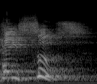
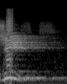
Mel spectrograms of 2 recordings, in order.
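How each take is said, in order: First: The name is said the Spanish way. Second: The name is said the English way. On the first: This is how the family says the name. "I know they pronounce it Jesus" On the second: This is how an employer reads the name. "it reads as Jesus"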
